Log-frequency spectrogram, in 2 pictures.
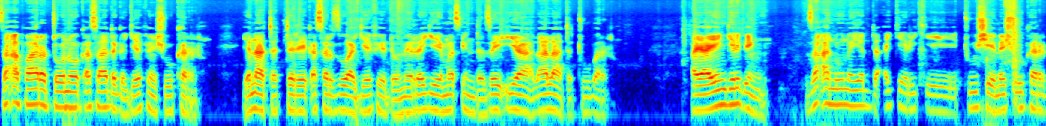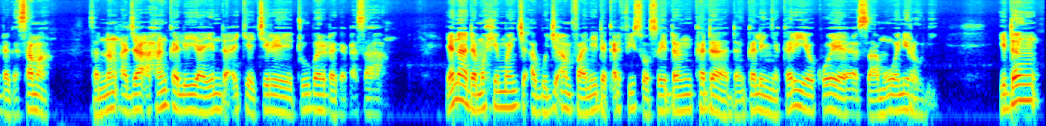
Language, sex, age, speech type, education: Hausa, male, 15-29, spontaneous, secondary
